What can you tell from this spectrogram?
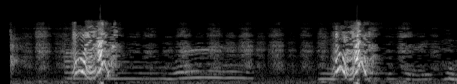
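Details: Pet pug so eager to play with its laser pointer that it starts 'talking': two short, loud, yowling bursts with a rising and falling tone, about two and a half seconds apart, with a person speaking quietly in between.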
